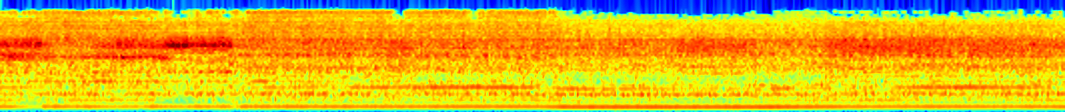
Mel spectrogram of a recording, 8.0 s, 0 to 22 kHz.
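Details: 1960s Hamilton Beach Model K stand mixer after maintenance and service, heavy grime scraped off, turntable still missing: smooth, even low motor hum at steady pitch, no knocks or rattles; runs cleanly and sounds healthy.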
